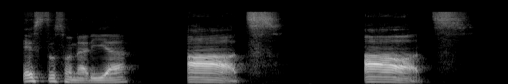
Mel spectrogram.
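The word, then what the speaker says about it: Arzt: Esto sonaría arts.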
